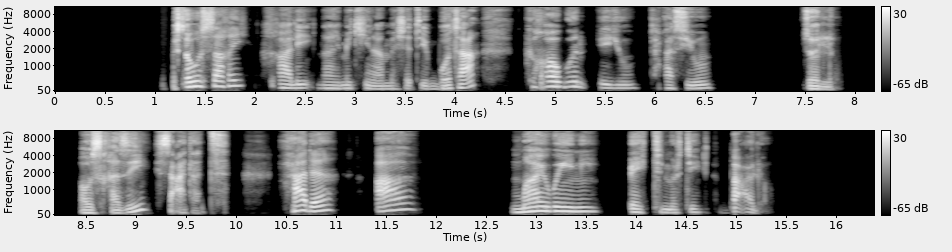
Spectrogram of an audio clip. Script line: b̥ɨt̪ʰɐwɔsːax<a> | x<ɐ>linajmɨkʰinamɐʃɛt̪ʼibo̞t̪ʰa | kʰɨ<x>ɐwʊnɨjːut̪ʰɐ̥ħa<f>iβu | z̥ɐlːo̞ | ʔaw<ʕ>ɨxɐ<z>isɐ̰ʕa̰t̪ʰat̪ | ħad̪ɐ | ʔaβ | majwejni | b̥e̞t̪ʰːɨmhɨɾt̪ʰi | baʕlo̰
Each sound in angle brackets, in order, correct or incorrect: incorrect: i, incorrect: a, correct, incorrect: s, incorrect: z, correct

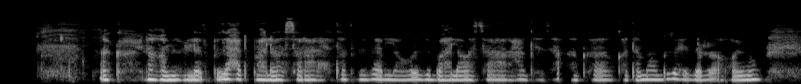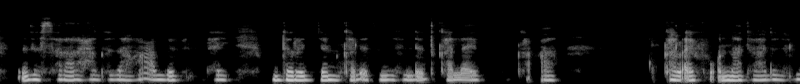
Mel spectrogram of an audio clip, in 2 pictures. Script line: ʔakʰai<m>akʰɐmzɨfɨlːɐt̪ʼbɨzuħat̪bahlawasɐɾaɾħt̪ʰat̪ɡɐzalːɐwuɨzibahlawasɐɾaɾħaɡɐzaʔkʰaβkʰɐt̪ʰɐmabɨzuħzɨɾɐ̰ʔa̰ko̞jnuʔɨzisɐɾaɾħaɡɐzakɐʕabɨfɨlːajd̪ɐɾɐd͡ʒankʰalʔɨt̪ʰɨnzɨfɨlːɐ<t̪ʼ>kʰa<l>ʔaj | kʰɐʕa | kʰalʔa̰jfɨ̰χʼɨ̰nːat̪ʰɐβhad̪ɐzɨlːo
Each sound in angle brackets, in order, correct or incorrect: incorrect: n, correct, correct

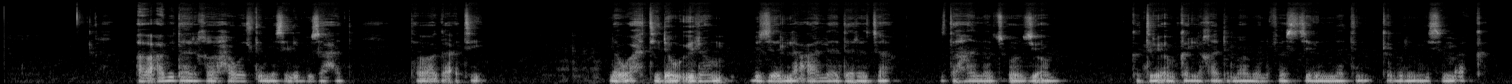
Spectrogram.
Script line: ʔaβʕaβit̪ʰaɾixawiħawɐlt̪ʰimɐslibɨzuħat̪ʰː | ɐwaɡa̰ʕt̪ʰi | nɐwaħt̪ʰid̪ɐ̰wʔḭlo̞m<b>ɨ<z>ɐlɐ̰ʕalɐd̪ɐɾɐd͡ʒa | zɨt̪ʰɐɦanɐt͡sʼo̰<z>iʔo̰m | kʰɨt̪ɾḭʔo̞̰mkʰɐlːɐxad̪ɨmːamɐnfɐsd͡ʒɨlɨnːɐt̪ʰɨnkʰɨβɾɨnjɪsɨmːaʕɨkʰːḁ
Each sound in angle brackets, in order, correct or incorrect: correct, correct, correct

